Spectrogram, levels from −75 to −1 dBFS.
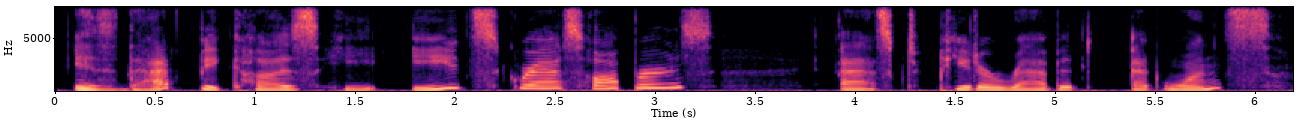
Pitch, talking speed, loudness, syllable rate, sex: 230 Hz, 105 wpm, -19 LUFS, 3.8 syllables/s, female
